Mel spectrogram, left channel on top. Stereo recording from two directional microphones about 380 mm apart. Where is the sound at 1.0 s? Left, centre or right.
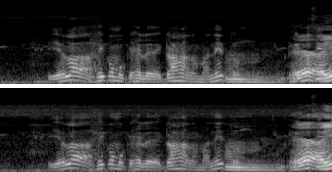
Left.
